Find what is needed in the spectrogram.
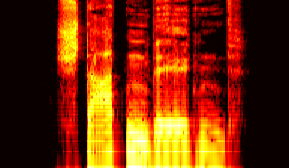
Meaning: social (of insects)
- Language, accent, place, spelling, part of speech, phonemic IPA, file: German, Germany, Berlin, staatenbildend, adjective, /ˈʃtaːtn̩ˌbɪldənt/, De-staatenbildend.ogg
